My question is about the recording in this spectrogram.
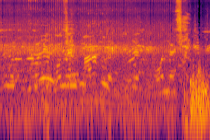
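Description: People talking in the background over steady street-market noise, with a low thump near the end.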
